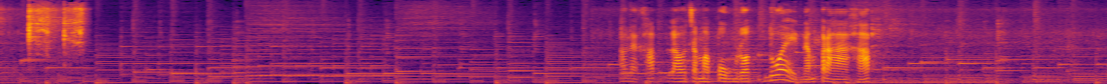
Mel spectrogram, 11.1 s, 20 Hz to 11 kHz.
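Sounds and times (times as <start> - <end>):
spatula scraping a wok: 0.0 - 1.0
soft background music: 0.0 - 11.0.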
